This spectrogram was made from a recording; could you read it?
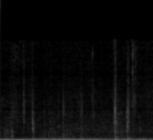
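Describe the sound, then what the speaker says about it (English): A car drives along the road with a low, steady engine rumble and faint road noise heard from inside for a couple of seconds, no one speaking. "So we're gonna take it out for a drive, see how it feels."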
